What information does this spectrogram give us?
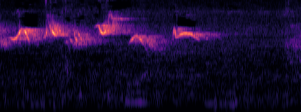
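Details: Olive-throated parakeet in Cancún, Mexico, giving a quick run of five or six harsh, high, scratchy screeches in just over a second; no other sounds stand out.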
